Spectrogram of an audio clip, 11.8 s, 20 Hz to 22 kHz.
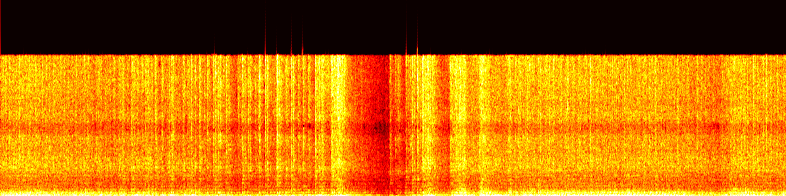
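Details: First start of freshly built 2000+HP LS V8 (Dart LS Next block, 4in stroke crank, 4.140 bore Wiseco pistons, Brodix BR3 heads, .750 lift solid roller cam): deep lumpy idle, brief dip, clean pickup; runs well, small oil leak at cam-driven fuel pump.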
